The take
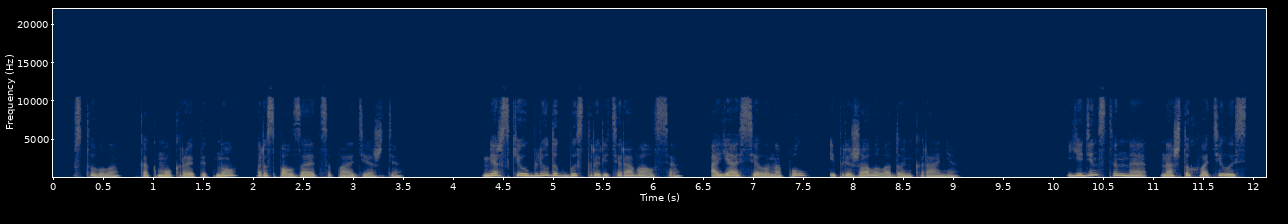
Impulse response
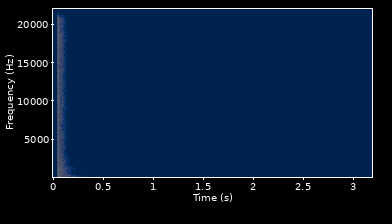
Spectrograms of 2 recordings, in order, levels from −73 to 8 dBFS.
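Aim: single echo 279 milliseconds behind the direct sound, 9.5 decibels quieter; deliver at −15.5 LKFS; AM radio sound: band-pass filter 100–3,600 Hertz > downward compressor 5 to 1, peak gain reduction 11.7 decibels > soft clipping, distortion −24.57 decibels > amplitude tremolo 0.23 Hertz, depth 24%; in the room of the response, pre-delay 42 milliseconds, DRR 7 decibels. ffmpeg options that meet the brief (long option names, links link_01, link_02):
-filter_complex "[0:a]aecho=1:1:279:0.335,asplit=2[link_01][link_02];[1:a]atrim=start_sample=2205,adelay=42[link_03];[link_02][link_03]afir=irnorm=-1:irlink=0,volume=-12.5dB[link_04];[link_01][link_04]amix=inputs=2:normalize=0,highpass=100,lowpass=3600,acompressor=threshold=-25dB:ratio=5,asoftclip=threshold=-17dB,tremolo=f=0.23:d=0.24,volume=16.5dB"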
